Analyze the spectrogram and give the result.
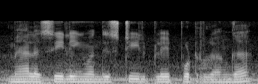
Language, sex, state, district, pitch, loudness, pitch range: Tamil, male, Tamil Nadu, Chennai, 120 Hz, -14 LUFS, 115-125 Hz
